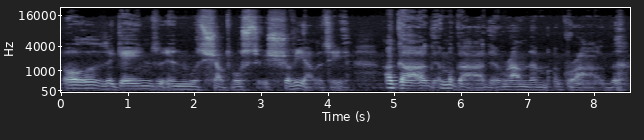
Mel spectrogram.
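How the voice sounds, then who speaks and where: A man's voice: deep voice, mellow, poor audio. A man doing an informal read-aloud of a literary novel, declamatory when reading and muttering rambling asides to himself.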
